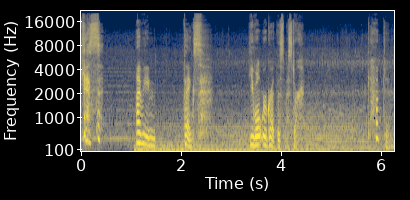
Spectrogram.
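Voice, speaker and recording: Young lady ship mechanic from a game, folksy n awkward, earnest, kinda halting, music under it. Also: on the high side, very animated, darkish tone. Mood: hopeful, eager. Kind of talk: video game dialogue acting. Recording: music behind the voice.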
